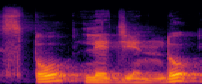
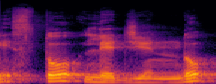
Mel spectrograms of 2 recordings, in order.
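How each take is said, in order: First: Slow model repeat. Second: Very slow, clear Italian; slow model phrase. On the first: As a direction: say Sto leggendo again slowly. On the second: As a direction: stretch Sto leggendo out for students. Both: Shown as a demonstration. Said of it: "तो उसको हम बोलेंगे".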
